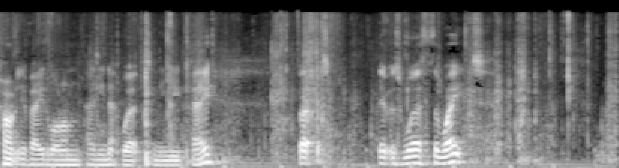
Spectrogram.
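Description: Packing tape peels off cardboard with a tearing sound.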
